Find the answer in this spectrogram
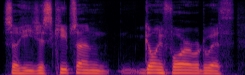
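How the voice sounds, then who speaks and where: A man appearing as a guest reporter, casually breaking down politics with quick laughing asides. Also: mid-range voice, steady tone, darkish tone, clean tone, no echo, clean studio sound. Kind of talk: casual political analysis chat.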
